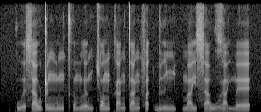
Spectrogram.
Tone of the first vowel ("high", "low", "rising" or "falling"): low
